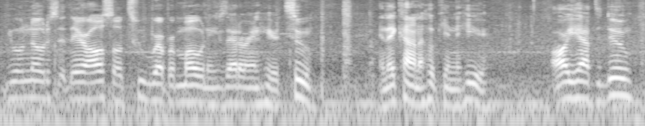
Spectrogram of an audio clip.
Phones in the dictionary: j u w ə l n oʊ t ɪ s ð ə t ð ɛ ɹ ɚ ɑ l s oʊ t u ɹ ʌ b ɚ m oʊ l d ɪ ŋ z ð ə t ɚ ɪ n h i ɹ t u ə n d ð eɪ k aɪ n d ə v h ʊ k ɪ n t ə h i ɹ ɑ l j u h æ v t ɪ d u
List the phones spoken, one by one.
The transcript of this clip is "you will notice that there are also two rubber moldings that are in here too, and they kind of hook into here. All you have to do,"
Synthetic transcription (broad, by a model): j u w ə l n oʊ t ɪ s ð ə t ð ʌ ɹ ɑ l s oʊ t u ɹ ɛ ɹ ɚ m oʊ d ɪ ŋ z ð ə t ɚ ɪ n h i ɹ t u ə n ð eɪ k aɪ n d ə h ʊ k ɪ n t h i ɹ ɑ l j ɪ h æ f t ɪ d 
